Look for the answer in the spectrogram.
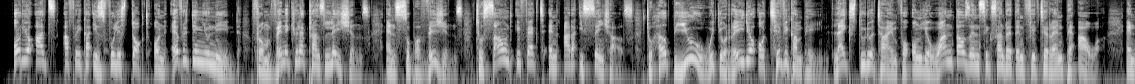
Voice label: English Retail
